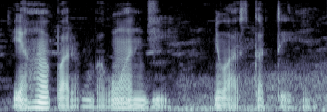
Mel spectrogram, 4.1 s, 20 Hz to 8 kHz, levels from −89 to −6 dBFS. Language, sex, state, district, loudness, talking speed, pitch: Hindi, male, Uttar Pradesh, Hamirpur, -21 LUFS, 100 wpm, 150 Hz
